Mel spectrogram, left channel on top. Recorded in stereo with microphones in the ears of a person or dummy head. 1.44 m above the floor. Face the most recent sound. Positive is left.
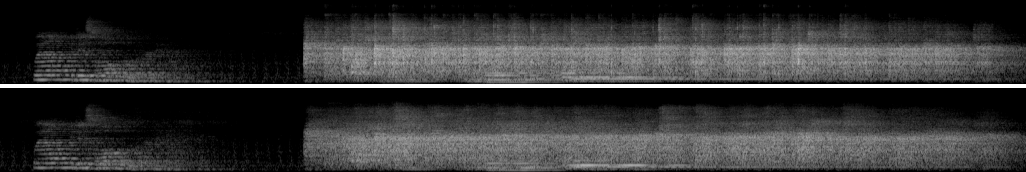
turn(degrees=55)  # may be behind; listen again after turning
